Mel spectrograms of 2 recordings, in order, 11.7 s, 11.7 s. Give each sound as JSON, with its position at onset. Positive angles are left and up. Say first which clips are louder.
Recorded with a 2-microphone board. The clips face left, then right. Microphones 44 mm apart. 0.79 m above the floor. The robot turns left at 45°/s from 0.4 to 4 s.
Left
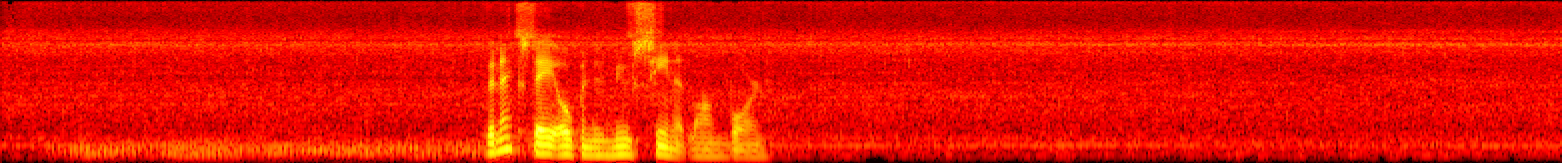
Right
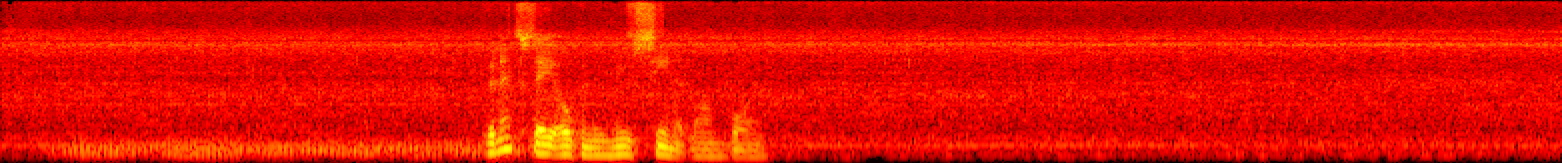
{"t": 3.6, "sound": "a man speaking", "louder": "left 7 dB", "side_deg": 50, "distance_m": 0.5}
